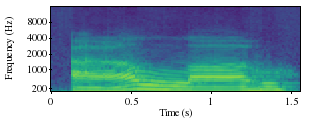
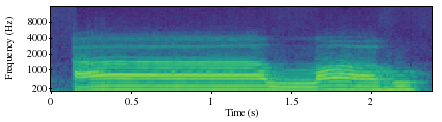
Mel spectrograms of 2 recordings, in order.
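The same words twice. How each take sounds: First: The second hamza is softened, between hamza and vowel. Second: The second hamza is replaced by a long vowel. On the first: "Kalau dibaca tashil" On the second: "Kalau dibaca ibdal"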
